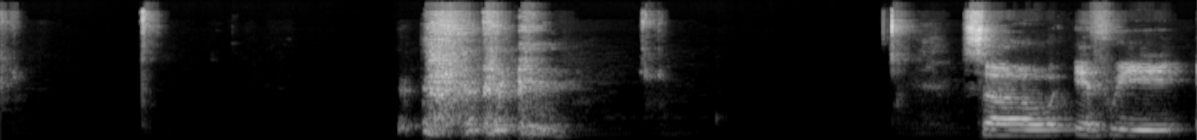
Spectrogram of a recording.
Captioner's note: clears his throat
